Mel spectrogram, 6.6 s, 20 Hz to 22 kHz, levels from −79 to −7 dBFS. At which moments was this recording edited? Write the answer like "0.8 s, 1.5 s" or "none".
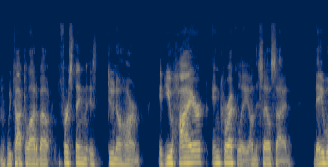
2.9 s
